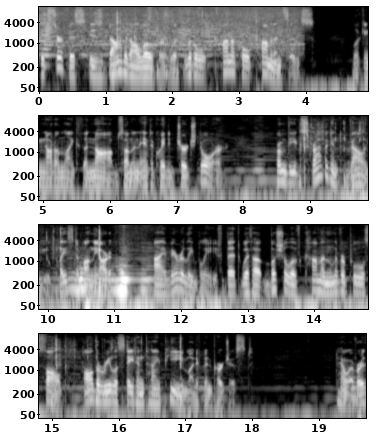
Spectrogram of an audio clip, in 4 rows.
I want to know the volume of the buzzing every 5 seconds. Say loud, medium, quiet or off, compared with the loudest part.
quiet, quiet, loud, quiet.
